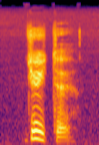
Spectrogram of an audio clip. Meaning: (verb) present participle of gyűjt; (adjective) gathering, collecting; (noun) collector
- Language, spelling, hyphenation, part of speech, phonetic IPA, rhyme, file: Hungarian, gyűjtő, gyűj‧tő, verb / adjective / noun, [ˈɟyːjtøː], -tøː, Hu-gyűjtő.ogg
